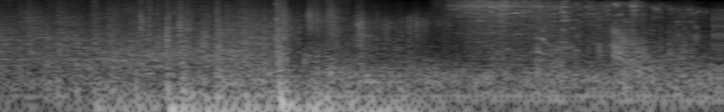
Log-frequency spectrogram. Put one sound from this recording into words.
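A flamethrower roars and crackles.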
